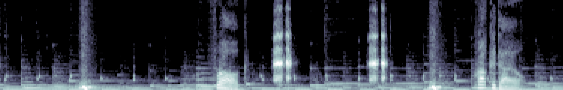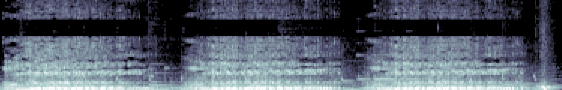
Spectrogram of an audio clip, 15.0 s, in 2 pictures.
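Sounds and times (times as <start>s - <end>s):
background music: 0.0s - 15.0s
deep rough growling roar: 7.6s - 14.6s.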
